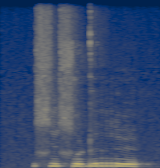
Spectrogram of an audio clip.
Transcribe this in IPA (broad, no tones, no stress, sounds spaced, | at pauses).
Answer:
ɕ ɪ ɕ ʊ ɖ ɪ r ʏ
